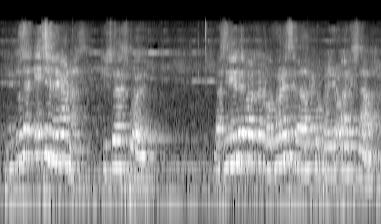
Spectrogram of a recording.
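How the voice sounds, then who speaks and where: Speaking a little fast in a fairly high voice, this thirtysomething Mexican woman, accented in Mexican Spanish, presents at a university conference. Her storytelling is lively and she acts out the scene, captured from afar in a very echoey auditorium with faint noise.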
